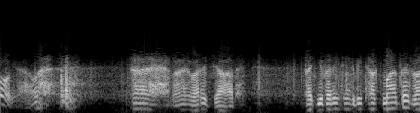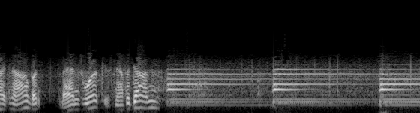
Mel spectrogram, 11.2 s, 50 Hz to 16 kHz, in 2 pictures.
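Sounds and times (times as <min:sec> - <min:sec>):
speech: 0:00.1 - 0:01.1, 0:02.3 - 0:03.3, 0:04.0 - 0:08.5, 0:09.2 - 0:09.5, 0:10.6 - 0:10.9
clock striking with resonant ringing tones: 0:07.8 - 0:11.1.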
